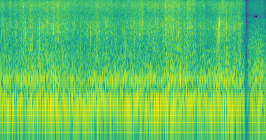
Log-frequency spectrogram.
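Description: Strong wind buffeting the microphone, a steady low rumble that dips briefly near the end.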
